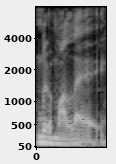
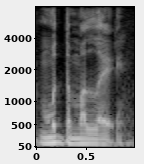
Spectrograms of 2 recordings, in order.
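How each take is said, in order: First: It is said with an Italian accent. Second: It is said with a Telugu Indian accent. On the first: "there's like an Italian way" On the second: "the Telugu way of saying it"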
